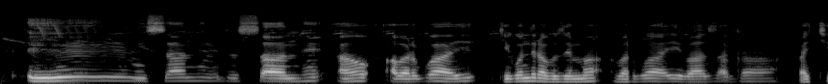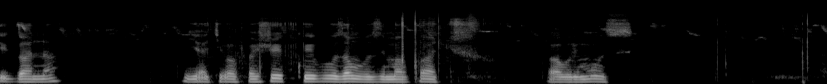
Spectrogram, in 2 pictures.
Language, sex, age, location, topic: Kinyarwanda, male, 36-49, Musanze, health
